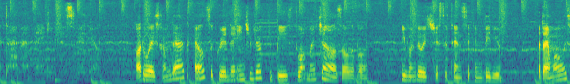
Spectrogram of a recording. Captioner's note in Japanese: ささやき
